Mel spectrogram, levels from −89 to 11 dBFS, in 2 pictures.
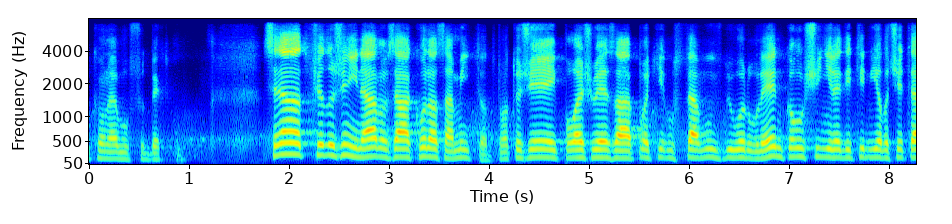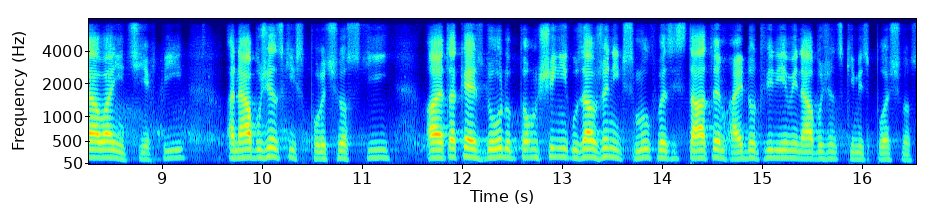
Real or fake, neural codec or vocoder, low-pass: fake; codec, 24 kHz, 0.9 kbps, WavTokenizer, large speech release; 7.2 kHz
